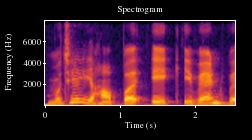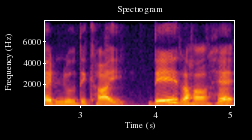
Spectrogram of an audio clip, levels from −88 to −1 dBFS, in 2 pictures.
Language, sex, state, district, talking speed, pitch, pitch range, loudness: Hindi, female, Madhya Pradesh, Katni, 120 wpm, 185 Hz, 175-210 Hz, -16 LUFS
